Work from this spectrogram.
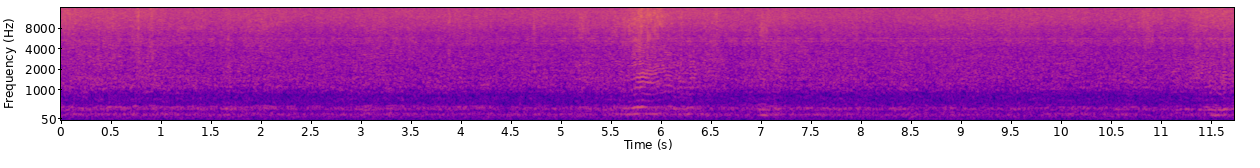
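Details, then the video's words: Bee swarm out of its hive, a dense steady buzzing drone with layered hum bands in the low and middle range, a few brief louder passes of single bees near the middle. "bees therapy swarm natural buzzing sound"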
